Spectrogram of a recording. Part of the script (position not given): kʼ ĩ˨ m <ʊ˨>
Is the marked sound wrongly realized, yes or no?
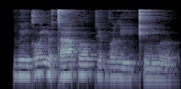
no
